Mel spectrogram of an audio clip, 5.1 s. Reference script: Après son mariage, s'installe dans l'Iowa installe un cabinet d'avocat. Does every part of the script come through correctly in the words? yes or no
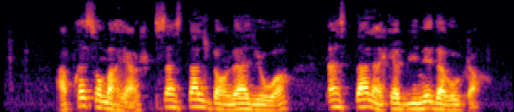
yes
